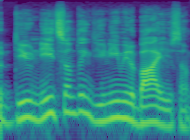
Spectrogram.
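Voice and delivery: ordinary talk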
